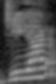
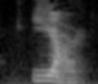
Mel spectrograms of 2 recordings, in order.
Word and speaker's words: ear: A gear, no decimos entonces gear, vamos a pronunciar ear, ear.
